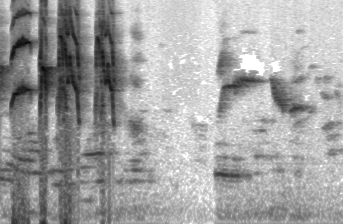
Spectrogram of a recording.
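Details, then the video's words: Oriental magpie-robin singing actively, used to prompt other magpie-robins: three loud, harsh, bright notes up front, then a pause and two soft, drawn-out falling whistles. "PANCINGAN KACER GACOR"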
